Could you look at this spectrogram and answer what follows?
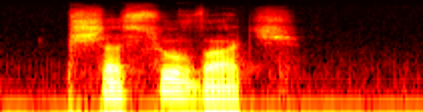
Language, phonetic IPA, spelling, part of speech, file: Polish, [pʃɛˈsuvat͡ɕ], przesuwać, verb, Pl-przesuwać.ogg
